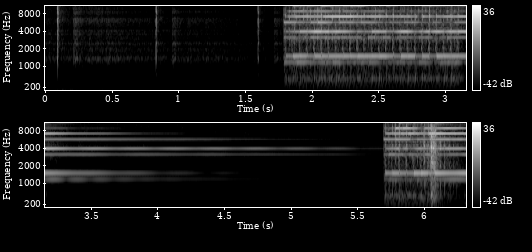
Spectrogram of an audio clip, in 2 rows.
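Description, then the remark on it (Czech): An old-style telephone bell rings loudly in two bursts, a long trill followed by a pause and a second ring starting, preceded by a few faint clicks; a call from the VB police department in Žatec, on Sunday 8 August 1965 at 11 in the morning. “Já volám ohledně toho vašeho dotazu”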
